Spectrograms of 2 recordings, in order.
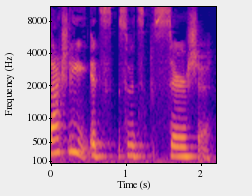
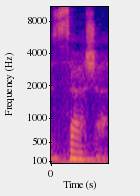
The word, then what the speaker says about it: Saoirse: And it's like Swahe, it's like the Irish name. It's like Soire. And I don't know how to pronounce her name, so I'm not going to attempt it. But that actress... It's Saoirse, but it's easier for Americans and English people to say Saoirse or Sasha.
